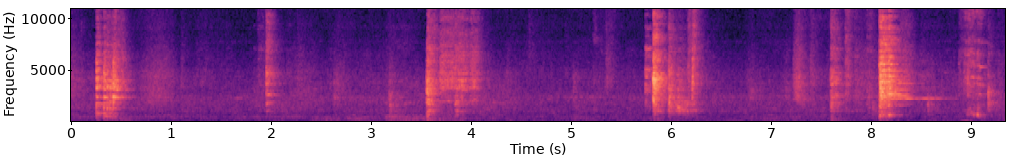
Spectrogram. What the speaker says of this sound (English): Give that a stir in.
